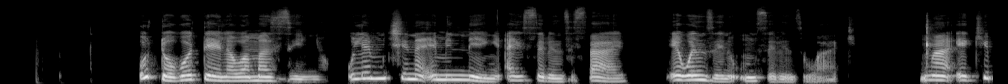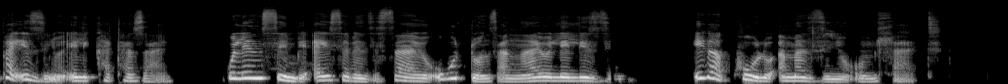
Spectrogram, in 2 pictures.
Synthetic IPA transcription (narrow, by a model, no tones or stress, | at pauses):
ud̥ʱɔɣɔtʼɛlawamaziɲɔ | ulem̩t͡ʃʼinaʔemineŋiʔajisɛβend͡zʱisajɔ | ɛɣwɛnd͡zʱenḭʔum̩sɛβḛnd͡zʱḭwa̰ːkʰɛ̥ | ŋ͡ǁaʔekʰipʰaiziɲɔ̰ʔelikʰatʰaza̰ːjɔ | ɣulent͡sʼimbʱḭʔajisɛβend͡zʱisajɔ̰ʔuɣud̥ʱɔnt͡sʼa̰ŋajɔleliziɲɔ | iɣakʰuluʔamaziɲɔ̰ʔom̩ɬa̰ːtʰi̥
